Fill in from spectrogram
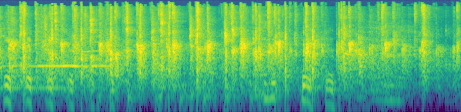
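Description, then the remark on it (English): People at a church worship service clap and applaud steadily for several seconds for a musician who played during worship: dense overlapping claps with scattered voices and a few cheers mixed in. “Can you clap for”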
